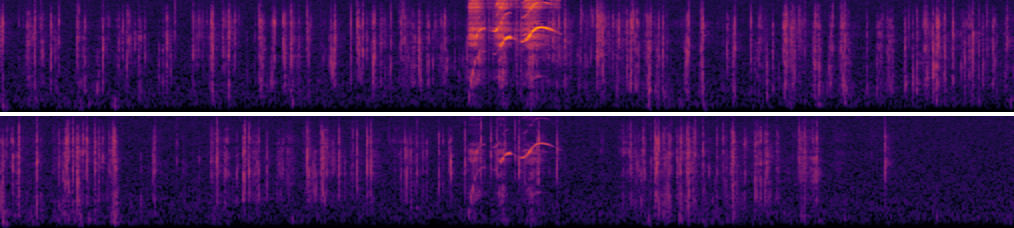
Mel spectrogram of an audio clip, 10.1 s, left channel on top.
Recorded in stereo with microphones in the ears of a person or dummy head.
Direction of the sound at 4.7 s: 85° left.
